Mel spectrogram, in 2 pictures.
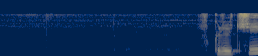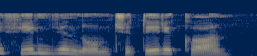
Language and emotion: Russian, neutral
